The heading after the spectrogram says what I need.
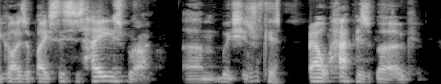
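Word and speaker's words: Harrisburg: know where you guys are based this is hazb um which is sp harisburg um but it's pronounced hazb um excuse me sorry um you said actually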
